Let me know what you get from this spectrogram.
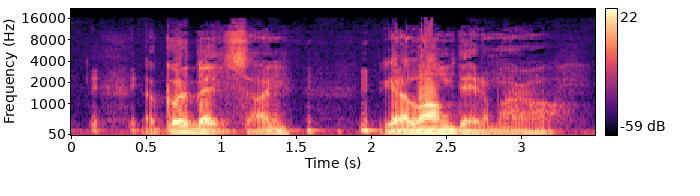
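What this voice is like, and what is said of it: Put-on radio announcer voice. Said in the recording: “That'd be my new radio voice.”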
